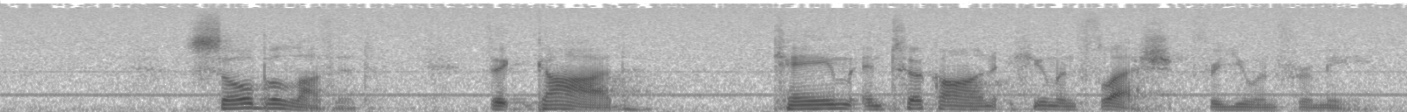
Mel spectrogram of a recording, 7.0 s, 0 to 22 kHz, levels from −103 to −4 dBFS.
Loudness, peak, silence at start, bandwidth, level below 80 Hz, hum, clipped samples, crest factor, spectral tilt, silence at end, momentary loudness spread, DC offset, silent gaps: -41 LUFS; -22 dBFS; 0 s; 20 kHz; -68 dBFS; none; under 0.1%; 20 dB; -4.5 dB/octave; 0 s; 14 LU; under 0.1%; none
